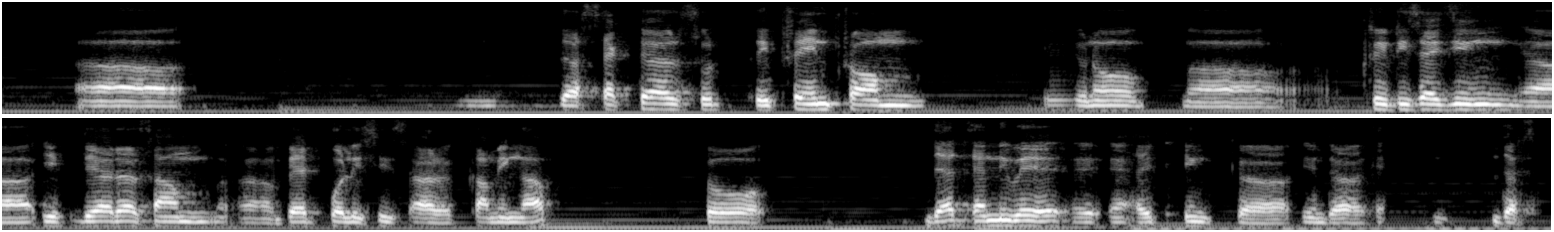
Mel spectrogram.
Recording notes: A series of interactive session over zoom.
